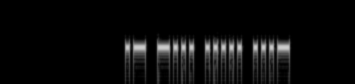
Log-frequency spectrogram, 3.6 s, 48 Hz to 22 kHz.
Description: Morse code, heard as a keyed tone, about 30 wpm, 700 Hz. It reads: AB5V
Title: USA Call Signs - 4 Characters - 30wpm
